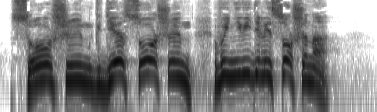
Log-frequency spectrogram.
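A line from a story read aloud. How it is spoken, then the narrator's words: Panicked guard shouting. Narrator (Russian): бледный, с вытаращенными глазами охранник и закричал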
